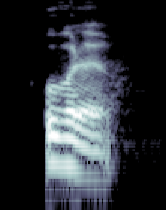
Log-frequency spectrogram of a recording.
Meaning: stop thief!
- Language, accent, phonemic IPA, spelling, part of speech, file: French, France, /o vɔ.lœʁ/, au voleur, interjection, LL-Q150 (fra)-au voleur.wav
